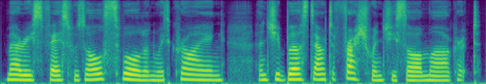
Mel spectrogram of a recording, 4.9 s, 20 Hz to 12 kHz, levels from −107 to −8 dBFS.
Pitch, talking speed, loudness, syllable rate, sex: 195 Hz, 195 wpm, -19 LUFS, 4.7 syllables/s, female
